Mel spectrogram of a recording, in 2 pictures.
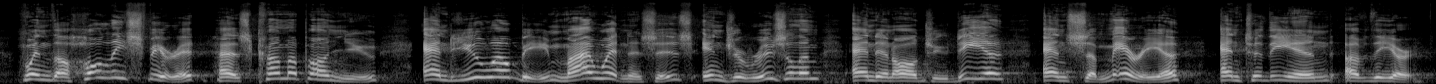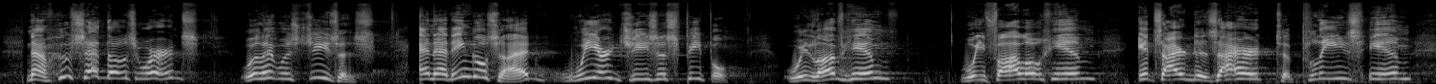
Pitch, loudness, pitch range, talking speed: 260 Hz, -21 LUFS, 215-300 Hz, 120 wpm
